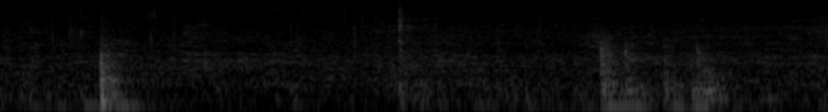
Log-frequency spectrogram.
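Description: Chairs knock on a stage in a large hall.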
